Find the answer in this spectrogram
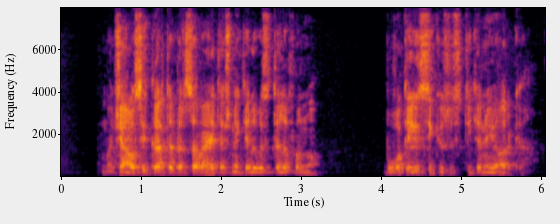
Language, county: Lithuanian, Vilnius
